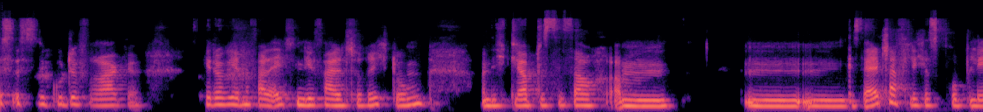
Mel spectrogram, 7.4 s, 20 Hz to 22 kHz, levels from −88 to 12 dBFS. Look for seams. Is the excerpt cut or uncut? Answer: uncut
